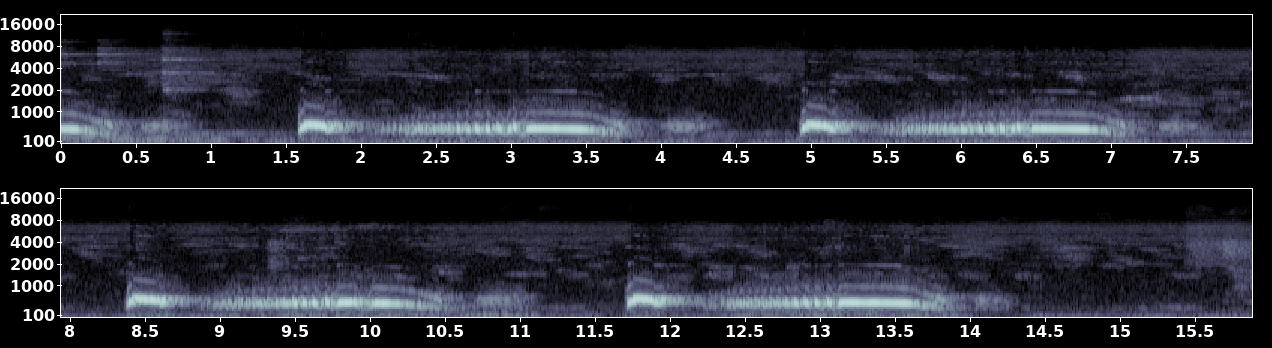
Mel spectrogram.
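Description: Caged ringneck dove (puter) cooing in long, drawn-out phrases: four loud coos about three and a half seconds apart, each starting sharply and falling away at the end.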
